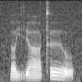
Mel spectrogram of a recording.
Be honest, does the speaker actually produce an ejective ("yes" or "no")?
yes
